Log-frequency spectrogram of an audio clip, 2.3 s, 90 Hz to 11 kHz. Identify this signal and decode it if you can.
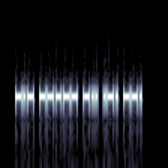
Morse code, heard as a keyed tone, about 44 wpm, 700 Hz. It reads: K0DRG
